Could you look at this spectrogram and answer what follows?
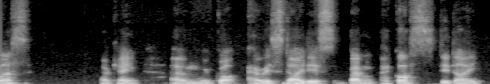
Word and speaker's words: Aristeidis: gde presenting to us okay um we've got aristides did i pronounce that okay eris absolutely tom you pronounce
